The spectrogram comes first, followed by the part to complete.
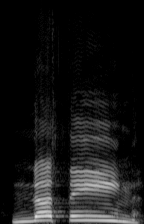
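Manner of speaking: "Nothing" held long, high and loud; "Nothing" stretched out, high and loud, as the climax; emphatic Nothing. Real, not acted. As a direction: land "Nothing" like a final verdict. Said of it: "emphatic climax word".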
